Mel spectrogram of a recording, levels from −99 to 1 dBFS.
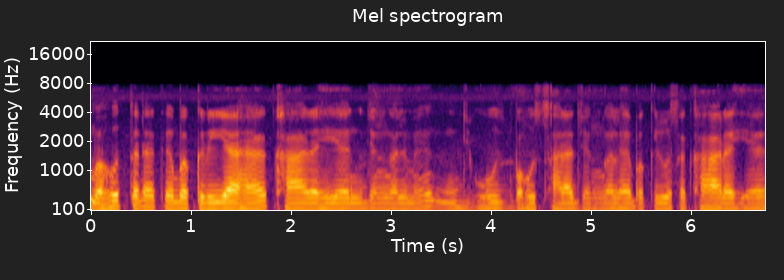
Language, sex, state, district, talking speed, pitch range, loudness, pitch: Hindi, male, Bihar, West Champaran, 170 wpm, 125-130 Hz, -20 LUFS, 125 Hz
